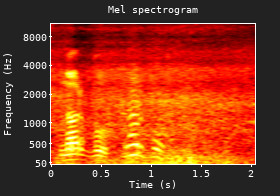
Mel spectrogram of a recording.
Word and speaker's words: Nordby: Nordby Ja, en daarnet was het wellicht verkeerd uitgesproken. Het is met een "y" en dat spreek je uit als een "u".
